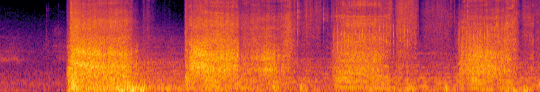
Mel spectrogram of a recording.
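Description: Faint hiss, then about a second in a sudden loud horror-film music sting with crashing hits, which swells up again in waves several times.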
